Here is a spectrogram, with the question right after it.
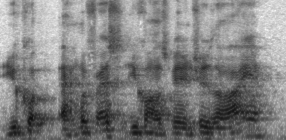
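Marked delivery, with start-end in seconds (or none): none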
